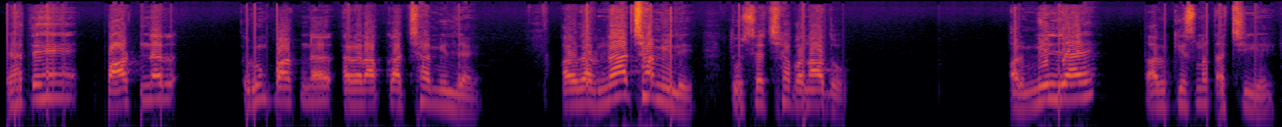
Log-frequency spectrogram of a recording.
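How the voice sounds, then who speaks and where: A male teacher with a high-pitched voice lectures a classroom, quizzing the children as he explains. The sound is close and dry, with no room echo. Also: expressive, moderate pace, pauses often, darkish tone. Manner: addresses students as children, asks the class questions. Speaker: English teacher. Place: classroom with students, also streamed online.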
